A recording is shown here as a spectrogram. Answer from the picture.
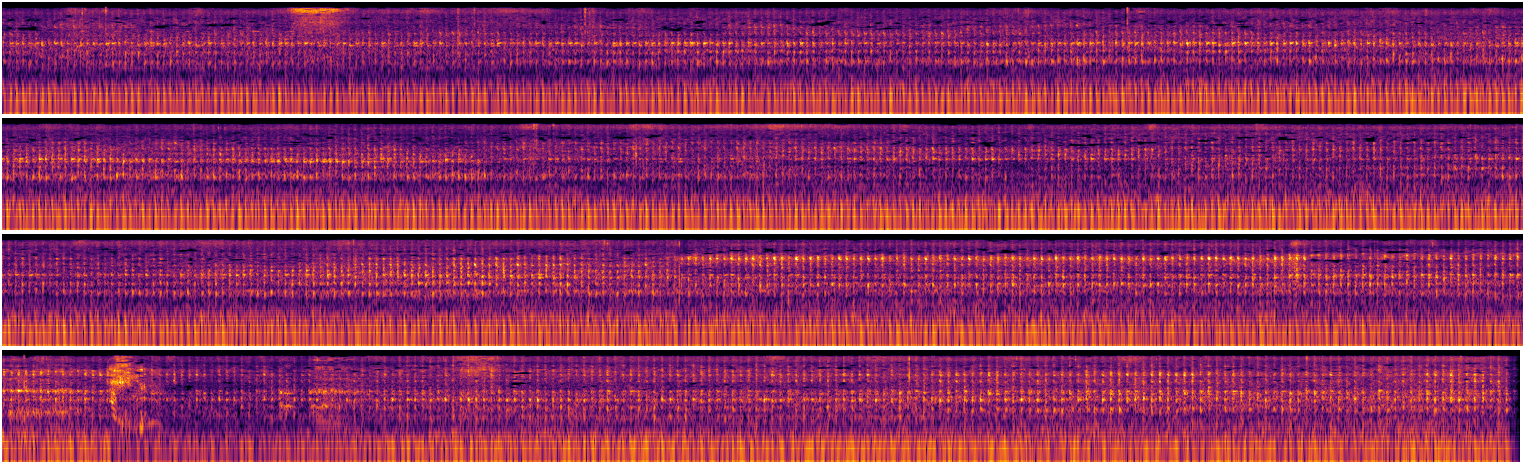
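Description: Tractor diesel engine running steadily under load, driving a threshing machine, with the thresher's steady hum. A single sharp click comes about three-quarters of the way through, followed by a brief dip in level.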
